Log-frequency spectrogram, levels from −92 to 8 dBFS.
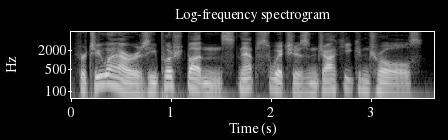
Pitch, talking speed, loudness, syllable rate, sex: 105 Hz, 180 wpm, -18 LUFS, 4.5 syllables/s, male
